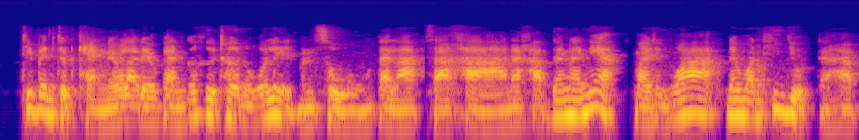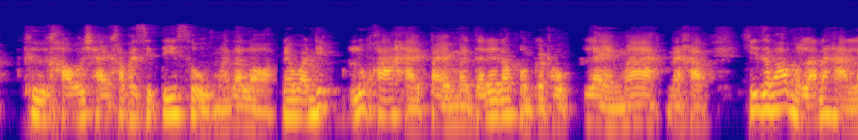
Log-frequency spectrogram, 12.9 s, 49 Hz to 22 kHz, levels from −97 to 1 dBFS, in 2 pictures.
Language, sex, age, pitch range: Thai, male, 20-39, 120-170 Hz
